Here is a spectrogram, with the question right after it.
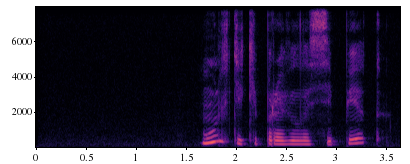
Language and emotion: Russian, neutral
